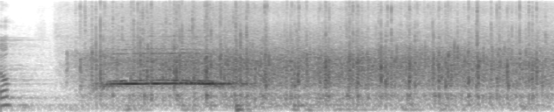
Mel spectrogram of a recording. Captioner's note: audience cheering and applauding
